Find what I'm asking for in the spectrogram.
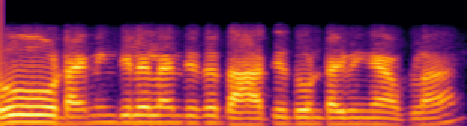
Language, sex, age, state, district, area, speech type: Marathi, male, 45-60, Maharashtra, Akola, rural, conversation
